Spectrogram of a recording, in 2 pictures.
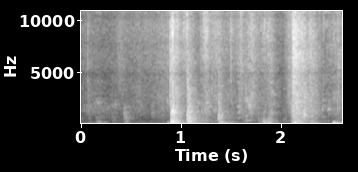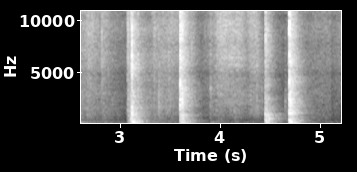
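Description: Cardboard shipping box being handled and set down: a run of sharp, unevenly spaced knocks and thumps.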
